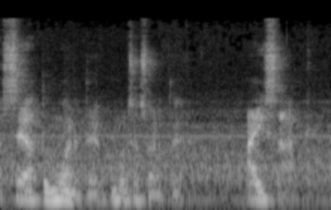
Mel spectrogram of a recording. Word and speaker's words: Isaac: Isaac. Porque es Isaac, no Isaac.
